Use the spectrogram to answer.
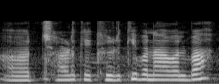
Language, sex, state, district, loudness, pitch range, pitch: Bhojpuri, female, Jharkhand, Palamu, -17 LUFS, 205-235 Hz, 210 Hz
